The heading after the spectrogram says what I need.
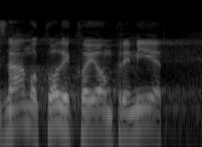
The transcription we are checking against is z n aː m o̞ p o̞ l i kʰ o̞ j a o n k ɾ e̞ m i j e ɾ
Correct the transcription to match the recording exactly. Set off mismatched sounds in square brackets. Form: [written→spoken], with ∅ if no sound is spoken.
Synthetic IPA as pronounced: z n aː m o̞ [p→k] o̞ l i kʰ o̞ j [a→e] o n [k→p] ɾ e̞ m i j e ɾ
